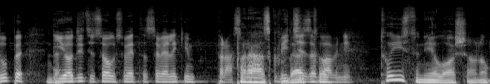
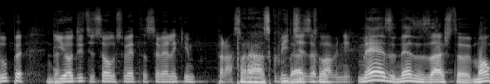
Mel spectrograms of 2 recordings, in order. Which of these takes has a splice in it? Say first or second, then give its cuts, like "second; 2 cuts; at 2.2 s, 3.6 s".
second; 1 cut; at 3.6 s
